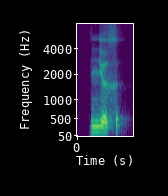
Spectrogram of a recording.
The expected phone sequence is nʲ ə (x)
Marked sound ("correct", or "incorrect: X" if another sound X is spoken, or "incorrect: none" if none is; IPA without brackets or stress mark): correct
